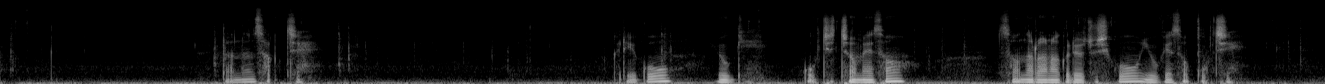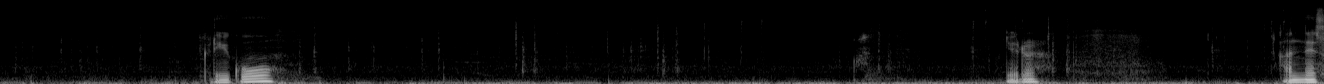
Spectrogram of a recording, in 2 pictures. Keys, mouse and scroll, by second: 2.2 Delete, 2.9 click, 3.4 Delete, 3.7-4.7 middle drag, 4.7 scroll up 1, 5.4 shift+middle click, 7.5 click, 9.5 Escape, 10.6-12.3 drag, 12.3 middle click, 12.7-13.1 scroll down 1, 13.1 middle click, 14.6-15.1 scroll up 1, 16.8 space, 19.6 scroll up 1, 20.7-21.7 drag, 22.1 m, 23.0 ctrl+click, 24.4 t, 25.4-26.0 scroll up 1, 26.0 click.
